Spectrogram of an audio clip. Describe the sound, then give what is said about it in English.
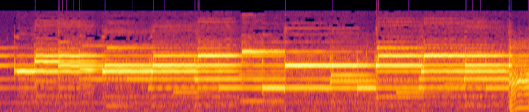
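Small bells set all around a cooking pot chime a simple, bright melody as the pot boils, note after note in a steady rhythm, loud, playing alone without any voices until the tune cuts off. “It had little bells all around it, and when the pot boiled, it played a little tune.”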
